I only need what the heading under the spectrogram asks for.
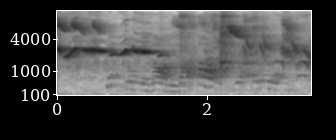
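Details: Hwamei in a contest beside a fighting bird, opening with a sustained bright whistle that breaks into rapid varied phrases and high descending notes.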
